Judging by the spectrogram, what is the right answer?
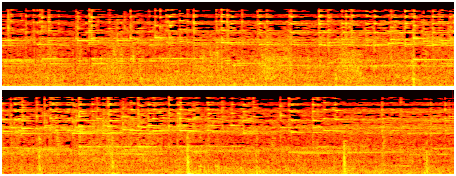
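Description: Wind chimes tinkling continuously, many high thin ringing tones overlapping, with a few faint knocks.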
